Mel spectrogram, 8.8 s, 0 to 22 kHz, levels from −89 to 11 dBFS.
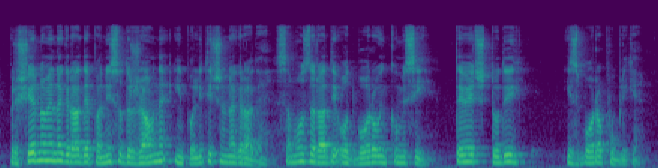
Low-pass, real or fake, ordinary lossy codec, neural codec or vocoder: none; real; none; none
